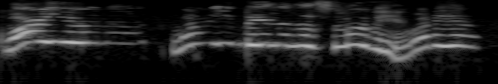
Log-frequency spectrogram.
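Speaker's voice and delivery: high-pitched, baffled questioning; mock incredulous. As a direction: squeal out a disbelieving reaction. Acted reaction to a film casting.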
